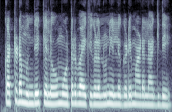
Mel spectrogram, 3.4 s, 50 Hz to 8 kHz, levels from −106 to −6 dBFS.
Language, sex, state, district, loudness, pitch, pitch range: Kannada, female, Karnataka, Bidar, -14 LUFS, 200 Hz, 195-215 Hz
